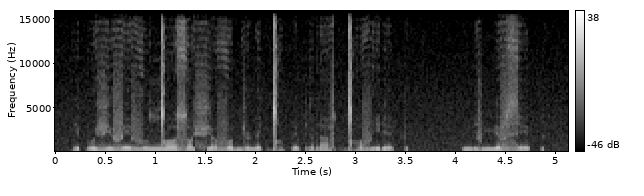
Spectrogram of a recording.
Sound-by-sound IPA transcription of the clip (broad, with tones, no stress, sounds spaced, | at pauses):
ɾʲ ɘ˨ p u˨ vʲ ɨ˧ v e˨ v u˧ ŋ͡ǀ ɔ˦ z ɔ˨ fʲ ɔ˨ v o˦ bʲ o˨ ɳ e˧ ɡ͡ǀ ɔ˦˨ p e˦ p r a˨ v ɡ͡ǀ ɔ˧ v i˦ ɾʲ ɛ˨ p | ŋ i˨ v mʲ ɐ˦ v z e˨ p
